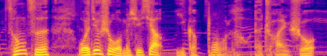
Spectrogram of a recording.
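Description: A man hosting a comedy show, reading jokes in a playful storytelling manner with loud punchlines. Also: on the low side, sing-song, fairly quick, faint music behind. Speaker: comedy radio host. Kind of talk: comic joke reading.

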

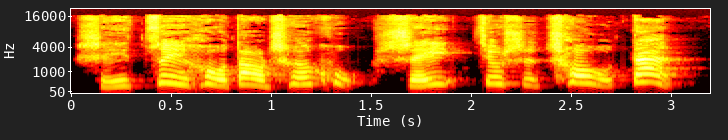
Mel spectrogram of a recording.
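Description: A woman voicing a little girl bear cub in a children's storybook, shouting indignantly. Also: on the high side, expressive, moderate pace, pitched above the performer's own voice. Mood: curious.

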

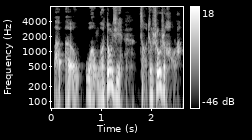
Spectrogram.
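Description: A man's voice: medium pitch, very animated, moderate pace, a little mellow, breathy edge. A man voicing a nervous hired guide in an audiobook, stammering and full of hesitations. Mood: anxious. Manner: stammering with many fillers.

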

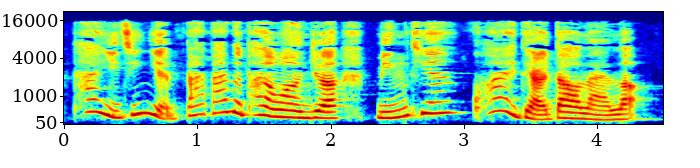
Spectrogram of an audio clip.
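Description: A woman narrating a children's story in an expressive, gentle way. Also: high-pitched, normal speed.

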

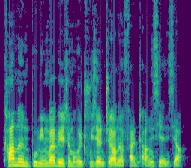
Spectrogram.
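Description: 语调起伏很大的男讲故事人. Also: male voice, fairly high pitch, a little fast. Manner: lively, expressive storytelling. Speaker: storyteller. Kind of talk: children's story narration.

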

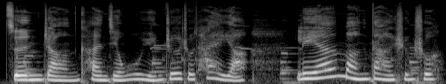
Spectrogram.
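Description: A woman telling a children's story in a gentle, sing-song narration. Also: on the high side, a little slow, faint music behind.

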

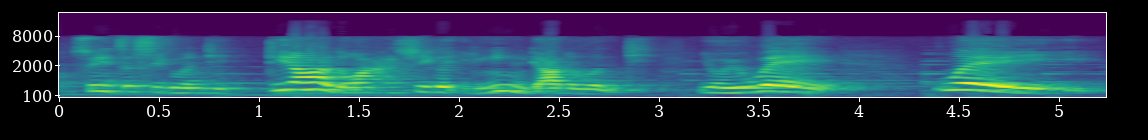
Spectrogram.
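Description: A woman's voice: medium pitch, animated, fairly quick, roomy sound, soft background music. A woman co-hosting a casual English lesson talk, explaining pronunciation points patiently, step by step. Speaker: English tutor co-host. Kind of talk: casual radio-style chat.

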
